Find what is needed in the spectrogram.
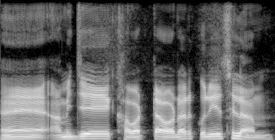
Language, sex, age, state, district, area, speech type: Bengali, male, 45-60, West Bengal, Bankura, urban, spontaneous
